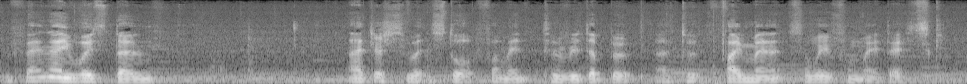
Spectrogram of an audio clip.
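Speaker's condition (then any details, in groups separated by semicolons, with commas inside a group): Cerebral palsy; complex operation for condition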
